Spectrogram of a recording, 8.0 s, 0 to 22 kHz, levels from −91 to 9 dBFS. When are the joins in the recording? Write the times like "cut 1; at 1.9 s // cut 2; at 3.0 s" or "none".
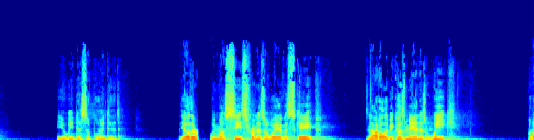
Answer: cut 1; at 1.0 s // cut 2; at 2.0 s // cut 3; at 3.0 s // cut 4; at 3.8 s // cut 5; at 5.5 s

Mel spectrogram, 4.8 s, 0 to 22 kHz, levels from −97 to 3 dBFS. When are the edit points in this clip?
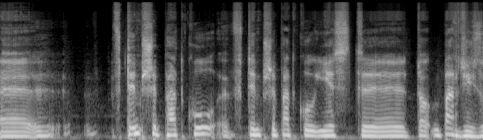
none

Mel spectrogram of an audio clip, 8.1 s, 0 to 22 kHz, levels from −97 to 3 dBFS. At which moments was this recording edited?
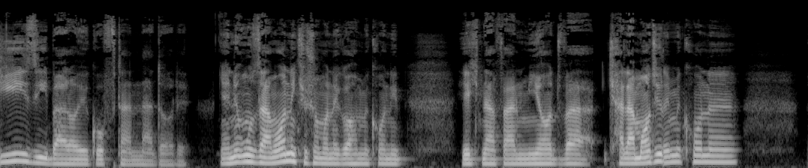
cut 1; at 6.6 s

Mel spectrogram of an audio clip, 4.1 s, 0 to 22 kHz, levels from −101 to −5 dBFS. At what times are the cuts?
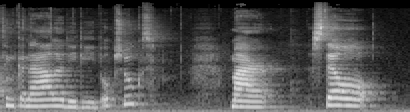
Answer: cut 1; at 1.0 s

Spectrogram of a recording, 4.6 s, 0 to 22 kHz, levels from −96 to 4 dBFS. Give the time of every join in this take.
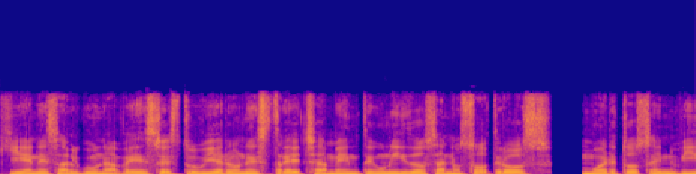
none

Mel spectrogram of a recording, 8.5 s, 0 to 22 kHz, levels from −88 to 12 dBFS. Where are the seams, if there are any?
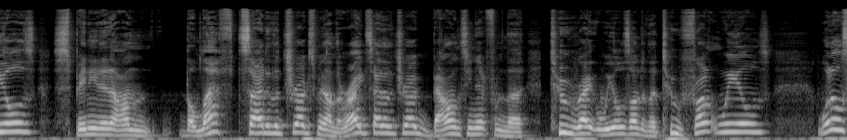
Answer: cut 1; at 5.4 s

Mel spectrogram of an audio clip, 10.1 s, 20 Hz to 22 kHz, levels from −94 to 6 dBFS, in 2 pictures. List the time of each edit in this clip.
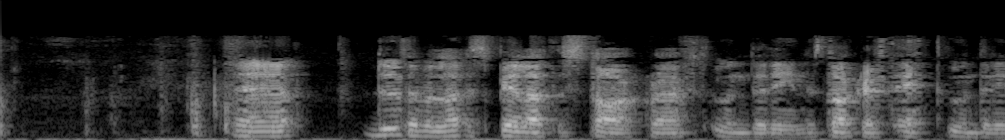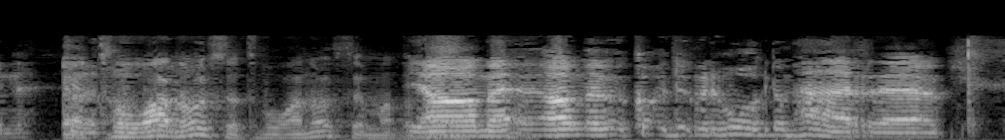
cut 1; at 2.0 s // cut 2; at 5.3 s // cut 3; at 8.5 s

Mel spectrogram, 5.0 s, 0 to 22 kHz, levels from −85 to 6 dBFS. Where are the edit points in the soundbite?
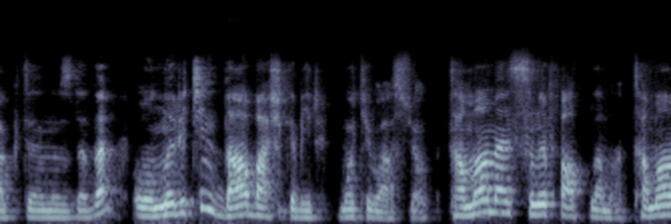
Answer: cut 1; at 1.0 s // cut 2; at 3.3 s

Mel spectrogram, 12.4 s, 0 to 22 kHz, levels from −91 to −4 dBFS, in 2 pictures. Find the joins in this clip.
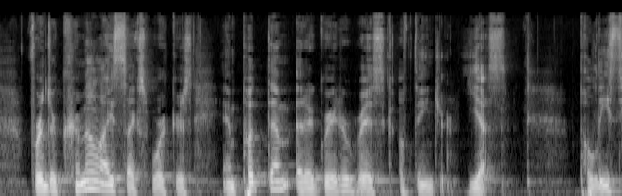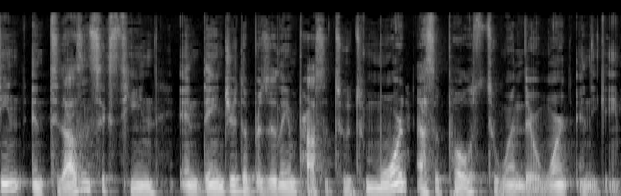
cut 1; at 4.6 s // cut 2; at 10.3 s

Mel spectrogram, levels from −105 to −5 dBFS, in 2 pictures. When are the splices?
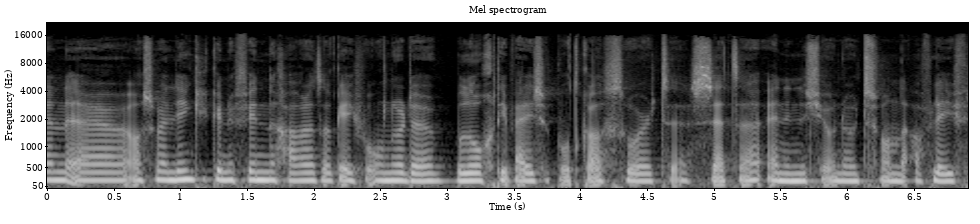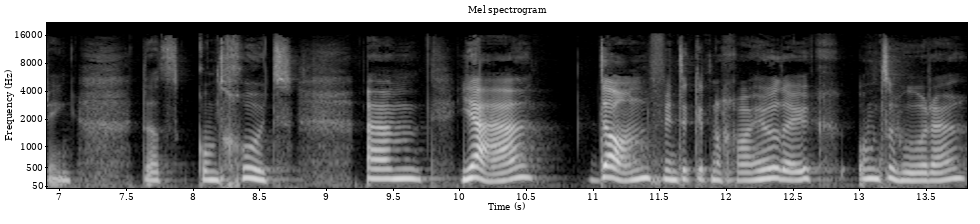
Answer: none

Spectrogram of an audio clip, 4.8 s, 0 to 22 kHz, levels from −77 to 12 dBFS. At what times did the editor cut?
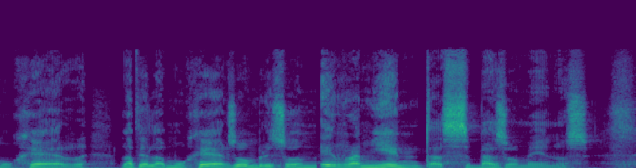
cut 1; at 1.0 s // cut 2; at 1.7 s // cut 3; at 2.4 s

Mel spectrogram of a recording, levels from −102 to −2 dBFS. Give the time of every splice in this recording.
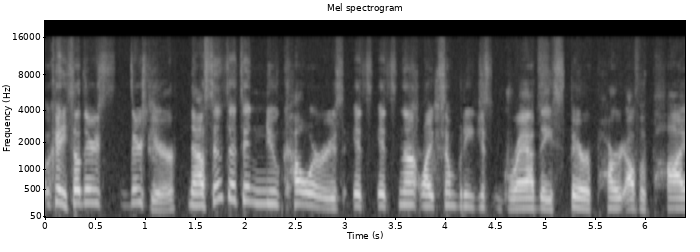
cut 1; at 1.0 s // cut 2; at 1.4 s // cut 3; at 3.3 s

